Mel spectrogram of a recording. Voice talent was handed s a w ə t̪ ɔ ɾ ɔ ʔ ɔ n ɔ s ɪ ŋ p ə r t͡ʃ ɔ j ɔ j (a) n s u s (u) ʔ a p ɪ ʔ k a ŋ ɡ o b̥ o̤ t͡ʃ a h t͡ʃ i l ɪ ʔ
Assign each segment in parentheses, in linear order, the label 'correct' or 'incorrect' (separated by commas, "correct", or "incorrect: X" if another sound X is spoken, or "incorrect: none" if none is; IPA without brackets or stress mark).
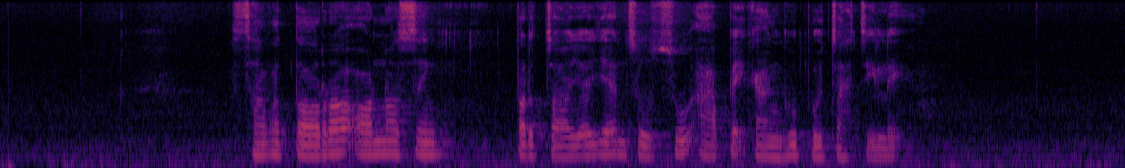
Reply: incorrect: ɛ, correct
